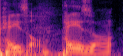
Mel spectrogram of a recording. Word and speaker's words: Paesel: Paesel.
